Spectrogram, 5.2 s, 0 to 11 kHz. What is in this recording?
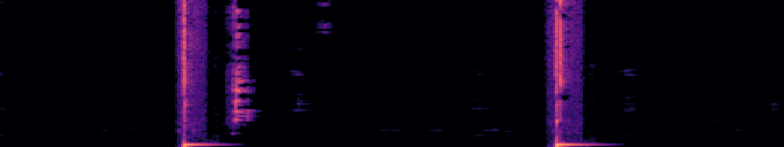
open whiskey bottle
A whiskey bottle being opened.
Recorded with a Zoom h1.
whiskey, bottle, open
